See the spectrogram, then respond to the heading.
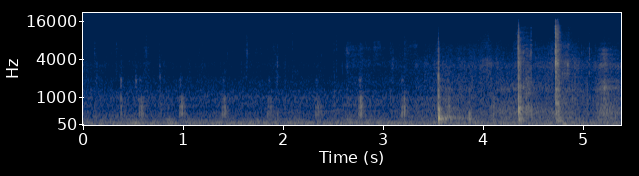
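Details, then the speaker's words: Mercedes C63 S AMG W205 with adaptive front shocks, knocking over light bumps. Car bounced by hand and traced with a stethoscope. Faint taps, then three sharp knocks. Worn offside front shock absorber, possibly both. "Yeah, definitely shock absorbers. >> Right. >> The final verdict come from the shock absorbers."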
